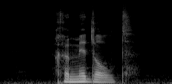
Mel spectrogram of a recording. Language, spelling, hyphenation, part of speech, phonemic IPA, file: Dutch, gemiddeld, ge‧mid‧deld, verb / adjective, /ɣəˈmɪ.dəlt/, Nl-gemiddeld.ogg
- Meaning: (verb) past participle of middelen; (adjective) average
